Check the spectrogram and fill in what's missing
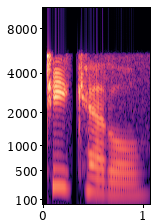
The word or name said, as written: teakettle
